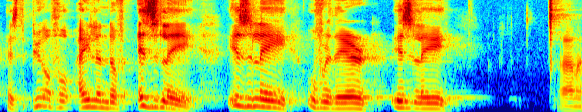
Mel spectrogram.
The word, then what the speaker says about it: Islay: Islay is how it's spelled, or spelt, whatever way you want to put it. And it's pronounced Islay.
